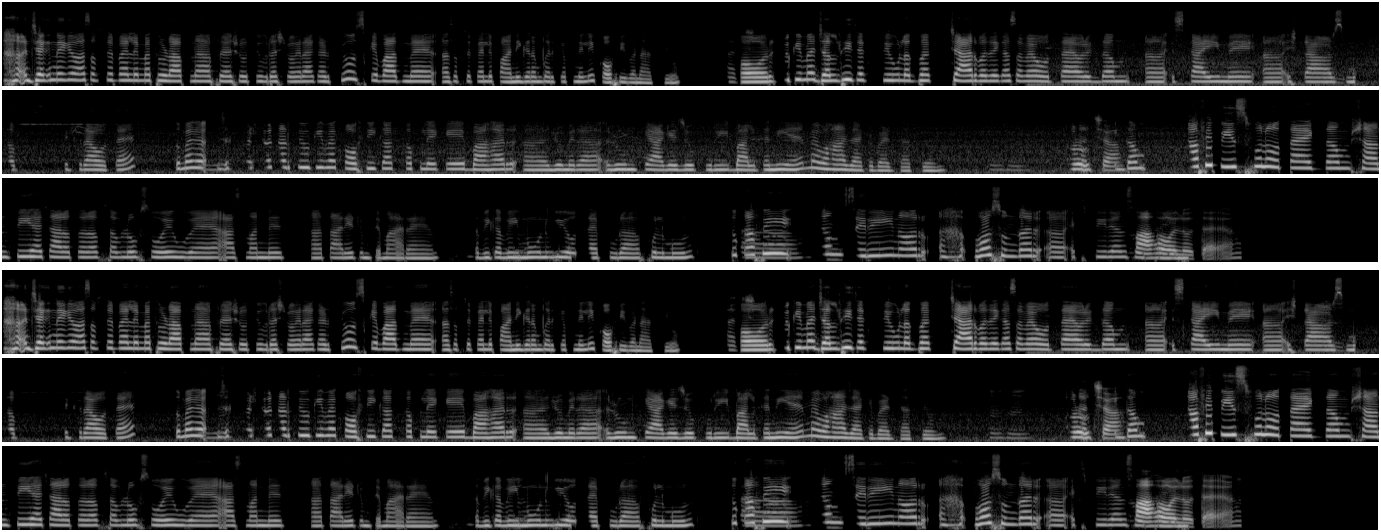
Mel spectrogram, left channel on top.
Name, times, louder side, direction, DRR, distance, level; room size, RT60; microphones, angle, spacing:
voice 1, 0.0-6.8 7.4-13.5 13.8-13.9 14.5-15.1 15.5-17.7 17.9-23.2 24.4-25.2 25.6-30.4 30.6-31.9 32.3-34.5 35.0-35.4 35.7-38.2 38.5-39.4, right 1 dB, 15° right, 0.8 m, -28 dB
sound 1, 10.2-25.9, left 3 dB, 70° left, 3.3 m, -53 dB
voice 2, 15.7-16.1 23.6-24.1 24.5-25.0 32.7-32.8 34.9-35.5 38.8-39.9, right 6 dB, 50° right, 1.5 m, -31 dB
open air
head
